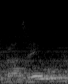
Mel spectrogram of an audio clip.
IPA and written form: braˈziw (Braz(s)il)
